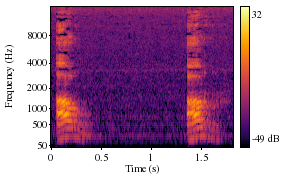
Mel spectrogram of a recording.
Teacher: ra itu mati sebelum berbaris di atas kita baca dengan tebal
